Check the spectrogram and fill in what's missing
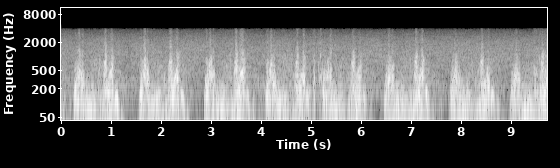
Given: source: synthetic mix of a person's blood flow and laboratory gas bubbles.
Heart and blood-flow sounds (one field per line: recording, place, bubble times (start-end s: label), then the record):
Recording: Doppler ultrasound of blood flow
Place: precordium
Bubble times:
5.04-5.11 s: bubbles
5.13-5.25 s: bubbles
9.44-9.64 s: bubbles
From the record:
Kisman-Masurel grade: 112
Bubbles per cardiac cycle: 1 to 2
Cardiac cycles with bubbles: 1 to 10%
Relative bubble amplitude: moderate (0.250 to 0.450)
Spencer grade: 1 (occasional bubble signal discernible with the cardiac motion signal, with majority of cardiac periods free of bubbles)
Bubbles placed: anywhere in the cardiac cycle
